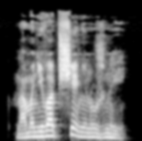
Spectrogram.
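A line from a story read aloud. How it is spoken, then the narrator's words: Sullen grumble. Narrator (Russian): угрюмо проворчал принц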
